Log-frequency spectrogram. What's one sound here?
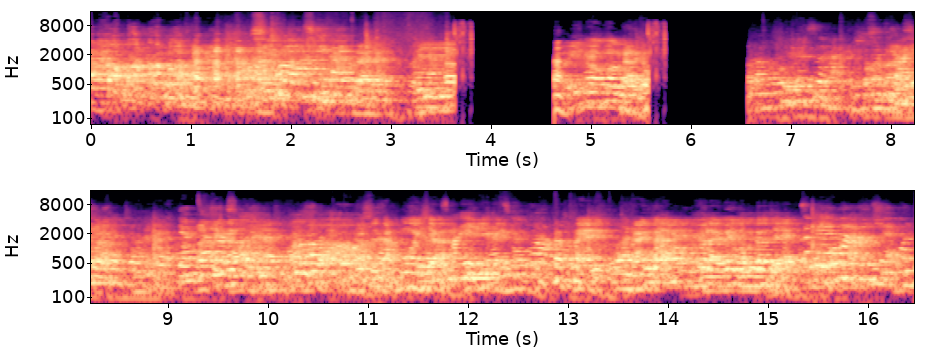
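Several men and women chat at once nearby in a room.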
